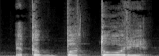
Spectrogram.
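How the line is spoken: Trembling voice. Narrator (Russian): дрожащим голосом сказала Рита

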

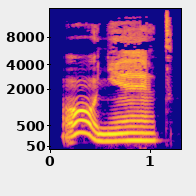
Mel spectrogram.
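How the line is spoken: Fox sighing. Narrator (Russian): вздохнул лис

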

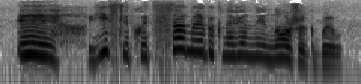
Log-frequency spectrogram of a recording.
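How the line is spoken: Sailor sighing. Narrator (Russian): вздохнул моряк

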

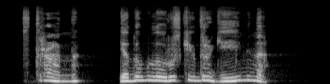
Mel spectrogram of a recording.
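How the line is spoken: Cooing. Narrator (Russian): проворковала Кэрол

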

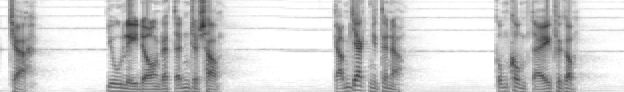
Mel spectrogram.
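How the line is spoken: Sneering mocking voice. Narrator (Vietnamese): tên đầu trọc cười khẩy

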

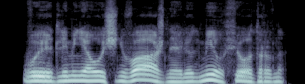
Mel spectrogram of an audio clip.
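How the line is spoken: Muffled mutter, young man. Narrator (Russian): глухо пробормотал парень

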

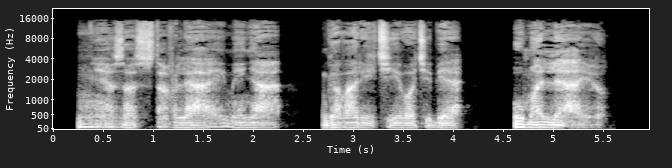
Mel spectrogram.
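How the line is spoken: Dead man's whisper. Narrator (Russian): прошептал голос мертвеца

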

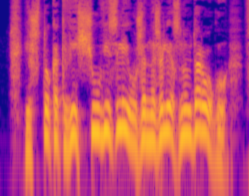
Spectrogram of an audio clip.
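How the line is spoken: Desperate cry. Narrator (Russian): вскрикнул он с отчаянием

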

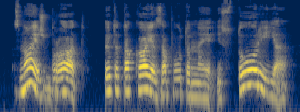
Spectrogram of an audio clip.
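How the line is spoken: Mumbling. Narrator (Russian): промямлил мой сообщник

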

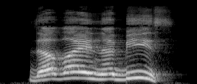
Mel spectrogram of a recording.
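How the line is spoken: Shouting. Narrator (Russian): какая-то сволочь прокричала

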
